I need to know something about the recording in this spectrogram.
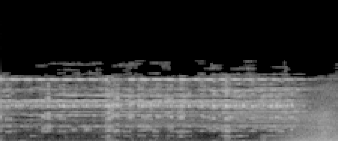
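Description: Background music: high sustained tones over a light, evenly pulsing beat.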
